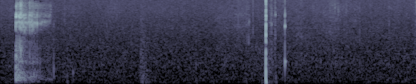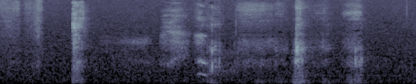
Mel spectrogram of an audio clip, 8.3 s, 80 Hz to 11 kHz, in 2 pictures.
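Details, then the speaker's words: 4-month-old Mia sneezing: several short, sharp puffs of air spaced a few seconds apart in a quiet room, from a small animal; sneezing. "Mia, can you sneeze?"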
